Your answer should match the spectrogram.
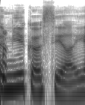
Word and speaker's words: mucocele: It's a mucocele, yeah. So that's something we learn about. It's actually something inside the mouth. And mucoceles they're kind of neat when you see them.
